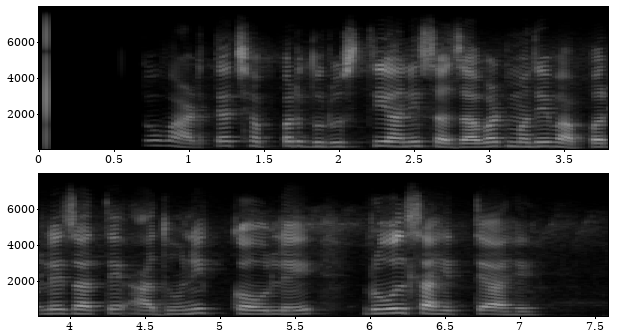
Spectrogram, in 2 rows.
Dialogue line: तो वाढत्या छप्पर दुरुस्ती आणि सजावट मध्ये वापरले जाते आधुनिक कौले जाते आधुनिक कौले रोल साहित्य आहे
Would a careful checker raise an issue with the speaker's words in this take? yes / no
yes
